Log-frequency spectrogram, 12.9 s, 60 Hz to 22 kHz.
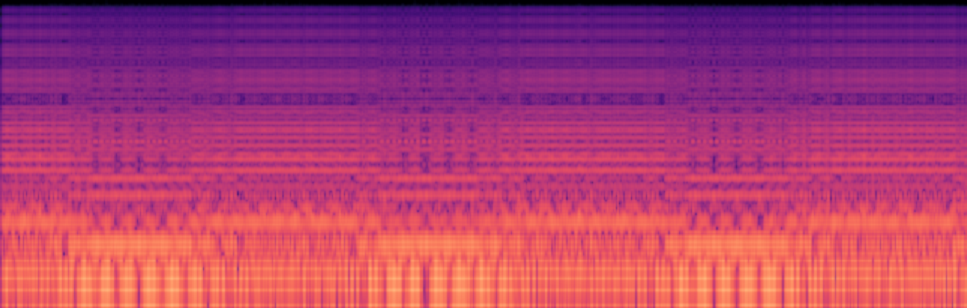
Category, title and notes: Sound effects > Other mechanisms, engines, machines
IDM Atmosphare11 (G# note )
IDM, Working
